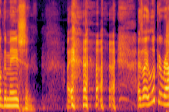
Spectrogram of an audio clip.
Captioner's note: laughs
